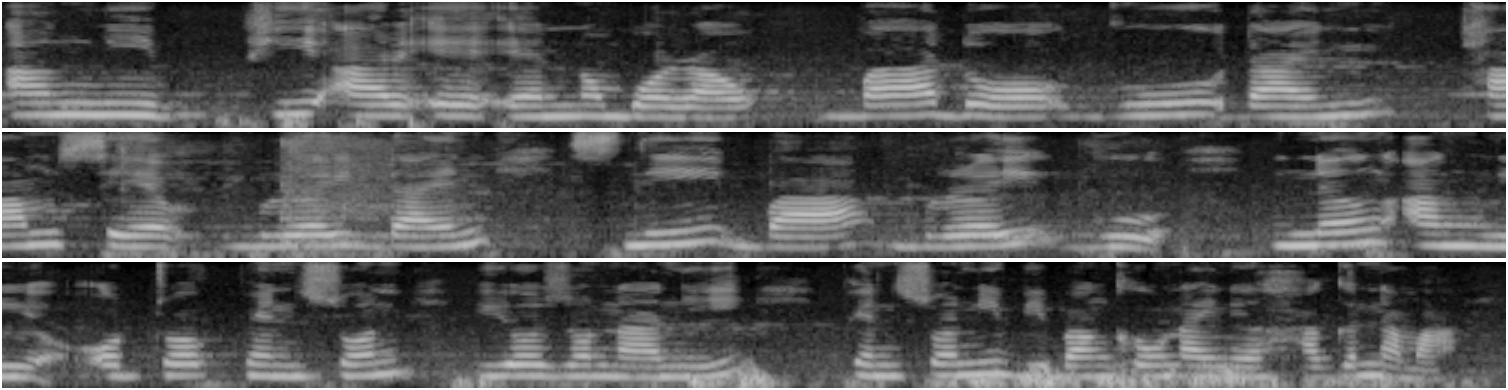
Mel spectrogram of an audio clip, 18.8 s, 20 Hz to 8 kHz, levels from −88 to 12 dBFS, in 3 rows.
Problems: none marked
